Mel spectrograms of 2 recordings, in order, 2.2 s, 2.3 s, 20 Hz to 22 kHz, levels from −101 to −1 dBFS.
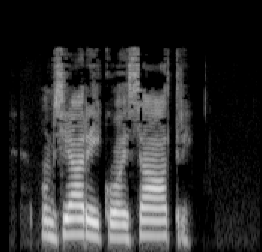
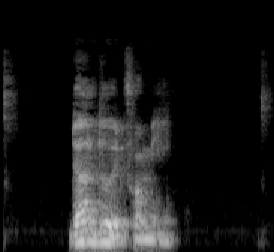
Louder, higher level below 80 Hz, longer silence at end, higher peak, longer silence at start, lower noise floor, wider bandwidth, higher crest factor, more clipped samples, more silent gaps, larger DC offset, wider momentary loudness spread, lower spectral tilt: first, -19 LUFS vs -29 LUFS; second, -76 dBFS vs -66 dBFS; second, 0.65 s vs 0.85 s; first, -6 dBFS vs -12 dBFS; second, 0.35 s vs 0.6 s; second, -69 dBFS vs under -90 dBFS; first, 11.5 kHz vs 8 kHz; about the same, 16 dB vs 20 dB; neither; neither; neither; first, 13 LU vs 10 LU; second, -4.5 dB/octave vs -7 dB/octave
